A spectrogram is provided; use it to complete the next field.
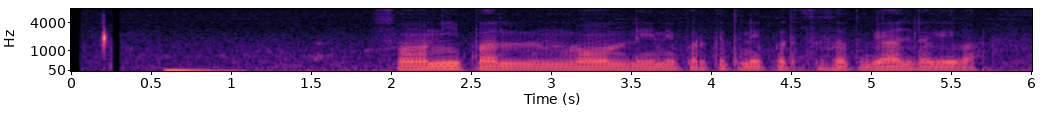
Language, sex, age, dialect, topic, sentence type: Hindi, male, 18-24, Kanauji Braj Bhasha, banking, question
